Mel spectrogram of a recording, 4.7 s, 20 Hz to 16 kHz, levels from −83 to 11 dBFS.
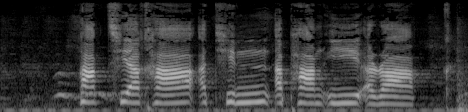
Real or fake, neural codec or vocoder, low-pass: real; none; 14.4 kHz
